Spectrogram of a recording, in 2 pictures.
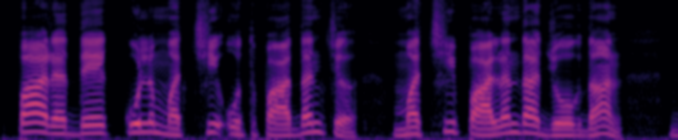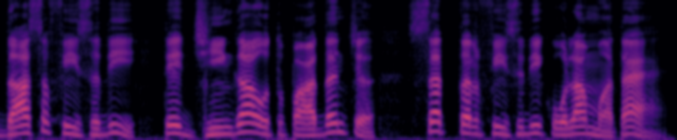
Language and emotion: Dogri, neutral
